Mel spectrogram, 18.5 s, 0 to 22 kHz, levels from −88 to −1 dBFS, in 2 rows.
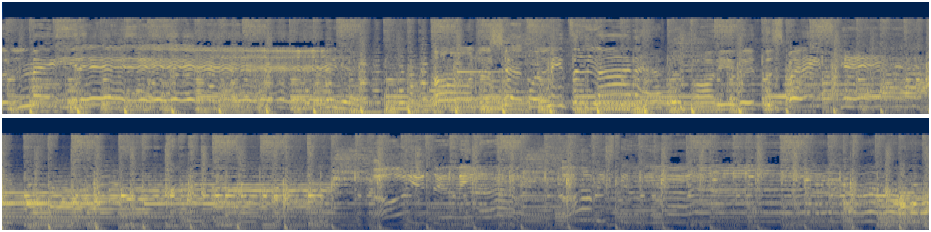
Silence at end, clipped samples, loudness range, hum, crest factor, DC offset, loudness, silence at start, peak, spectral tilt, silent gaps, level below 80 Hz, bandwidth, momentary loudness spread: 0 s; under 0.1%; 4 LU; none; 16 dB; under 0.1%; -17 LUFS; 0 s; -2 dBFS; -2.5 dB/octave; none; -42 dBFS; 12 kHz; 5 LU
